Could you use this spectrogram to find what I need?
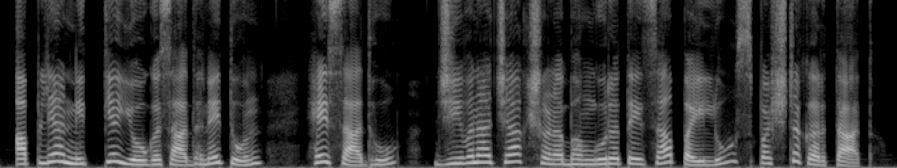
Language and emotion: Marathi, neutral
